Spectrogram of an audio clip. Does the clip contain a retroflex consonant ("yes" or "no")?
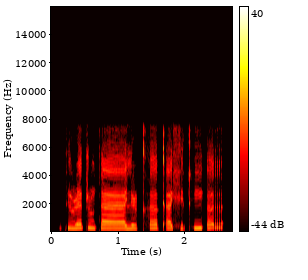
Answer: yes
